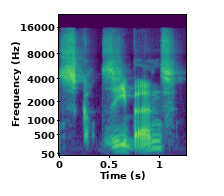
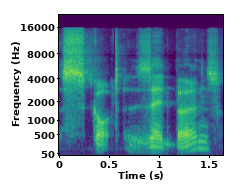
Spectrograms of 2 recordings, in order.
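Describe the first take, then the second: First: It is said in an American way. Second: It is said in a British way.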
